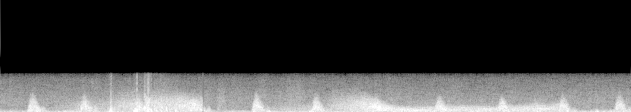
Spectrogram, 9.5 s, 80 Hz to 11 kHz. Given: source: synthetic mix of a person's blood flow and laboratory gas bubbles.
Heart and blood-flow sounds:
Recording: Doppler ultrasound of blood flow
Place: subclavian vein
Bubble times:
1.61-1.73 s: bubbles
1.98-2.68 s: bubbles
From the record:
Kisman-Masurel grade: 213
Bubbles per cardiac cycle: several, 3 to 8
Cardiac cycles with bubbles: 1 to 10%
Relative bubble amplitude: loud (0.450 to 0.775)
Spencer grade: 1 (occasional bubble signal discernible with the cardiac motion signal, with majority of cardiac periods free of bubbles)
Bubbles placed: anywhere in the cardiac cycle

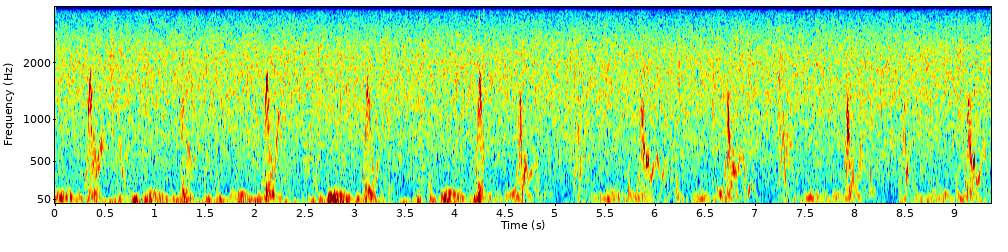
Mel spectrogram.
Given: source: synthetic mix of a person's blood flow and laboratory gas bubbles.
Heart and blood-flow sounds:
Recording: Doppler ultrasound of blood flow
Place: precordium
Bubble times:
8.12-8.20 s: bubbles
8.24-8.29 s: bubbles
From the record:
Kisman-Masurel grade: 111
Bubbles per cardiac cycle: 1 to 2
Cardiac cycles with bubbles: 1 to 10%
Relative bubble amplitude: barely perceptible (0.100 to 0.250)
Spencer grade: 1 (occasional bubble signal discernible with the cardiac motion signal, with majority of cardiac periods free of bubbles)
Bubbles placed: only in the low amplitude regions of the cardiac cycle

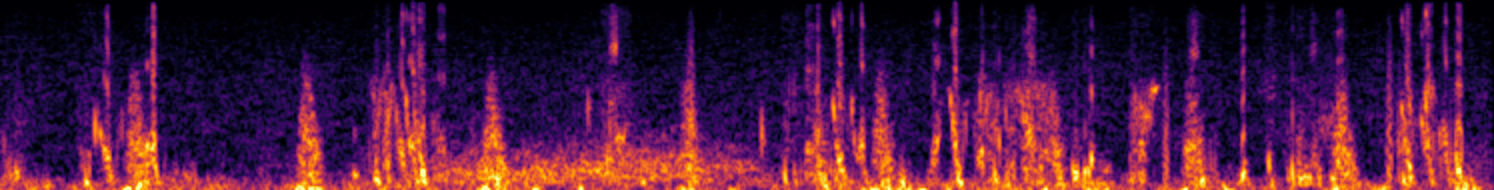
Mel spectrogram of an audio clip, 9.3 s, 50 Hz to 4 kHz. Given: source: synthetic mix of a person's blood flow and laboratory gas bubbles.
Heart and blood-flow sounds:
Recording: Doppler ultrasound of blood flow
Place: subclavian vein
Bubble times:
0.02-0.21 s: bubbles
0.49-0.80 s: bubbles
0.89-1.05 s: bubbles
2.21-2.83 s: bubbles
3.67-3.97 s: bubbles
4.00-4.08 s: bubbles
4.75-4.81 s: bubbles
4.89-5.47 s: bubbles
5.83-6.61 s: bubbles
6.68-6.88 s: bubbles
7.07-7.28 s: bubbles
7.42-7.65 s: bubbles
7.76-7.84 s: bubbles
7.91-8.01 s: bubbles
8.04-8.46 s: bubbles
8.73-9.20 s: bubbles
From the record:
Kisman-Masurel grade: 232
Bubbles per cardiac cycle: several, 3 to 8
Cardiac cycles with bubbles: 50 to 99%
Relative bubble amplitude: moderate (0.250 to 0.450)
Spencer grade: 3 (all of the cardiac periods contain showers or single bubble signals, but not dominating or overriding the cardiac motion signals)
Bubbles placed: anywhere in the cardiac cycle

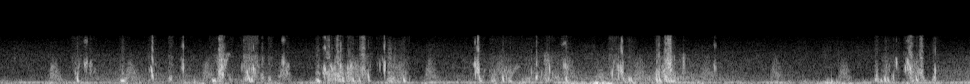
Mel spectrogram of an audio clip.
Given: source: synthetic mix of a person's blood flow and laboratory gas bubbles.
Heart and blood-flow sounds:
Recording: Doppler ultrasound of blood flow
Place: subclavian vein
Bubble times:
0.72-0.97 s: bubbles
1.18-1.30 s: bubbles
1.47-1.56 s: bubbles
1.67-1.74 s: bubbles
1.80-1.88 s: bubbles
2.09-2.34 s: bubbles
2.38-2.65 s: bubbles
2.67-2.73 s: bubbles
2.81-2.90 s: bubbles
3.15-3.73 s: bubbles
3.76-4.10 s: bubbles
4.72-4.86 s: bubbles
4.88-5.71 s: bubbles
6.08-6.37 s: bubbles
6.53-6.87 s: bubbles
7.13-7.17 s: bubbles
8.74-9.27 s: bubbles
9.32-9.39 s: bubbles
From the record:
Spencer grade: 3 (all of the cardiac periods contain showers or single bubble signals, but not dominating or overriding the cardiac motion signals)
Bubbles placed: anywhere in the cardiac cycle

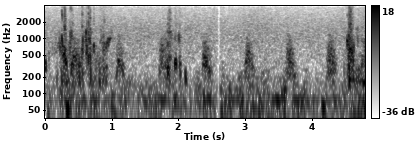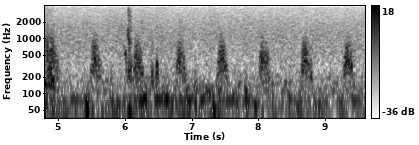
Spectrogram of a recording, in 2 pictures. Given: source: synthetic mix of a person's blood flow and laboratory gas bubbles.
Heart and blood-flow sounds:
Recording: Doppler ultrasound of blood flow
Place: subclavian vein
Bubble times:
0.00-1.01 s: bubbles
1.78-2.15 s: bubbles
4.44-4.96 s: bubbles
5.94-6.30 s: bubbles
6.37-6.52 s: bubbles
From the record:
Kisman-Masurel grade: 223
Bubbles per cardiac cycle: several, 3 to 8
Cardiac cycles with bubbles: 10 to 50%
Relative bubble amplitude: loud (0.450 to 0.775)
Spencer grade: 2 (many but less than half of the cardiac periods contain bubble signals, singularly or in groups)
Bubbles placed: anywhere in the cardiac cycle

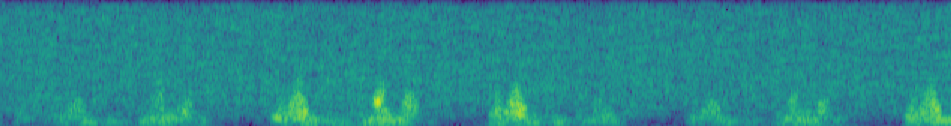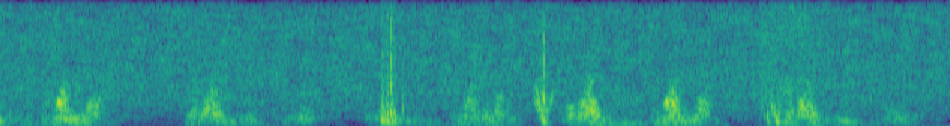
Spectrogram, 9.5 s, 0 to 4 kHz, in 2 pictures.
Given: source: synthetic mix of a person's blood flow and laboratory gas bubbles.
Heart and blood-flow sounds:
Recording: Doppler ultrasound of blood flow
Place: precordium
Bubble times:
6.62-6.78 s: bubbles
7.41-7.53 s: bubbles
8.55-8.81 s: bubbles
From the record:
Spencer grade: 2 (many but less than half of the cardiac periods contain bubble signals, singularly or in groups)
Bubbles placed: only in the low amplitude regions of the cardiac cycle

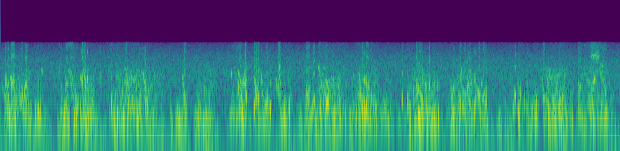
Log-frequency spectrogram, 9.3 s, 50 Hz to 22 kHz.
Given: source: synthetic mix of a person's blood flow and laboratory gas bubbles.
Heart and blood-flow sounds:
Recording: Doppler ultrasound of blood flow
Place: precordium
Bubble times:
0.00-0.66 s: bubbles
0.86-1.43 s: bubbles
1.48-1.52 s: bubbles
1.60-2.48 s: bubbles
2.71-2.82 s: bubbles
2.92-3.24 s: bubbles
3.43-3.70 s: bubbles
3.78-4.39 s: bubbles
4.54-5.22 s: bubbles
5.25-5.92 s: bubbles
6.00-6.62 s: bubbles
6.71-7.33 s: bubbles
7.65-8.62 s: bubbles
8.67-9.21 s: bubbles
9.29-9.31 s: bubbles
From the record:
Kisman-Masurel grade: 444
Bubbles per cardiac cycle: continuous sound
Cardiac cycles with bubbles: 100%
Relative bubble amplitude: maximal (0.775 to 0.999)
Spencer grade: 4 (maximum detectable bubble signal sounding continuously throughout systole and diastole of every cardiac period, and overriding the amplitude of the normal cardiac signals)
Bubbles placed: anywhere in the cardiac cycle

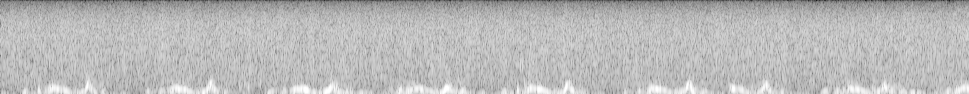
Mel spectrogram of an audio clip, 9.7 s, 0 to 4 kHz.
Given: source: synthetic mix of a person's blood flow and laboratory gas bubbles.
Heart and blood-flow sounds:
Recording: Doppler ultrasound of blood flow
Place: precordium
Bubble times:
2.34-2.53 s: bubbles
2.56-2.64 s: bubbles
5.17-5.38 s: bubbles
From the record:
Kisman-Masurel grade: 121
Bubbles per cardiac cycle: 1 to 2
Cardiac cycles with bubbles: 10 to 50%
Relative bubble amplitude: barely perceptible (0.100 to 0.250)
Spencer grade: 2 (many but less than half of the cardiac periods contain bubble signals, singularly or in groups)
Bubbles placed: anywhere in the cardiac cycle

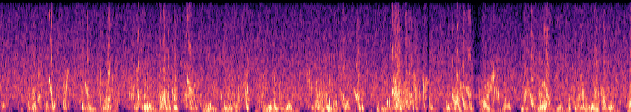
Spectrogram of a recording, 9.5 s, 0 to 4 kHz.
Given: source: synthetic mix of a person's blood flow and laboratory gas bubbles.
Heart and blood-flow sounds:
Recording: Doppler ultrasound of blood flow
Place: precordium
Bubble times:
0.39-0.88 s: bubbles
0.91-1.06 s: bubbles
1.19-1.42 s: bubbles
1.48-1.80 s: bubbles
1.91-2.34 s: bubbles
2.39-2.98 s: bubbles
3.29-3.77 s: bubbles
3.88-3.97 s: bubbles
4.07-4.28 s: bubbles
4.58-5.21 s: bubbles
5.28-5.50 s: bubbles
5.77-6.47 s: bubbles
6.66-7.52 s: bubbles
7.57-7.73 s: bubbles
7.81-8.29 s: bubbles
8.50-8.80 s: bubbles
8.89-9.12 s: bubbles
9.40-9.47 s: bubbles
From the record:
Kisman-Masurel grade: 332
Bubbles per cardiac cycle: rolling drumbeat, 9 or more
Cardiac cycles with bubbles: 50 to 99%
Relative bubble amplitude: moderate (0.250 to 0.450)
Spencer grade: 3 (all of the cardiac periods contain showers or single bubble signals, but not dominating or overriding the cardiac motion signals)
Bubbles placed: anywhere in the cardiac cycle

